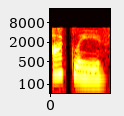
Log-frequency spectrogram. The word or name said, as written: Occleve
